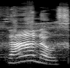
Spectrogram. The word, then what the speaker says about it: Thanos: move to our next oh I've been pronouncing that wrong it's Thanos isn't it nothing shall ever separate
